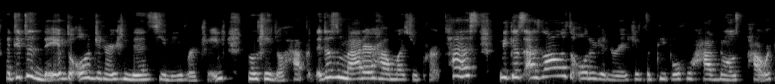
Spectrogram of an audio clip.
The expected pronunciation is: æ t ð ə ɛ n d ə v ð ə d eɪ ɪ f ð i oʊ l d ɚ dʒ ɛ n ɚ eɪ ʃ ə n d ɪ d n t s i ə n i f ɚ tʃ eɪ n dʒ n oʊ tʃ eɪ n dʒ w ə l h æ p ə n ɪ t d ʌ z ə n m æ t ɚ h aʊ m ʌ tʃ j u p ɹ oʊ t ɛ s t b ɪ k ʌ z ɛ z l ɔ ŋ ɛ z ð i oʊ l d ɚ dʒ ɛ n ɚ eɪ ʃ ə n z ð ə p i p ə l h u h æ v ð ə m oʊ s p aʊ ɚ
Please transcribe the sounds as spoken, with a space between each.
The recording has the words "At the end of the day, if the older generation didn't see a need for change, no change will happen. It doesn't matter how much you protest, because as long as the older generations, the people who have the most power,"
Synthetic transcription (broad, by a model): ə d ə p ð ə d eɪ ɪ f ð i oʊ l d ɚ dʒ ɛ n ɚ eɪ ʃ ə n d ɪ d n t s i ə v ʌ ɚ tʃ eɪ n dʒ n oʊ tʃ eɪ n dʒ w ə l h æ p ə n ɪ t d ʌ z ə n m æ t ɚ h aʊ m ʌ tʃ j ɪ p ɹ oʊ t ɛ s t b ɪ k ʌ z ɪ z l ɔ ŋ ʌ z ð i oʊ l d ɚ dʒ ɛ n ɚ eɪ ʃ ə n z ð ə p i p l h u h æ v ð ə m oʊ s p aʊ ɚ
